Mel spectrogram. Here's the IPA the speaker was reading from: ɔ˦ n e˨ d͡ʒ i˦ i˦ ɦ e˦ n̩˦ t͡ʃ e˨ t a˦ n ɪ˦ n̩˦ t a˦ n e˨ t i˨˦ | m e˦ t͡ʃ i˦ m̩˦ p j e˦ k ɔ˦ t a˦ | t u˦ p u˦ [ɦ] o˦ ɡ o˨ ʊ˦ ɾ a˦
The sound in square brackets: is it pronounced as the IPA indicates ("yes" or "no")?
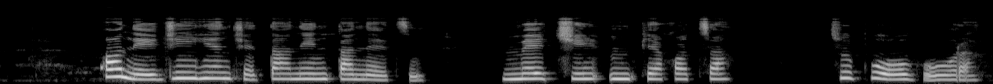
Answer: no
